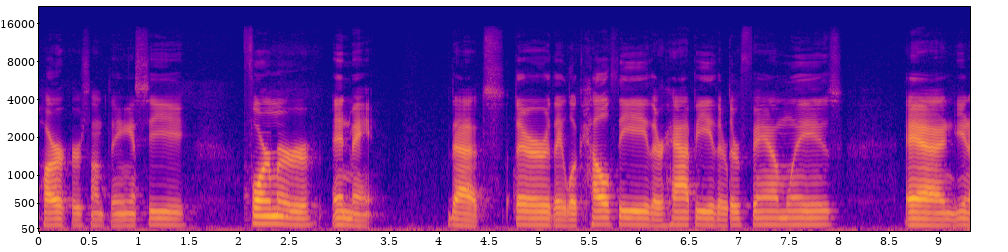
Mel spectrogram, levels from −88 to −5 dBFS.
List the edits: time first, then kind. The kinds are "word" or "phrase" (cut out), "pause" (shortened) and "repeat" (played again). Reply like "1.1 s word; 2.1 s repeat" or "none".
1.0 s word; 2.0 s word; 4.7 s word; 6.9 s word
